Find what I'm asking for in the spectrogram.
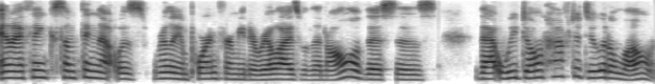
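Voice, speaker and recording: In a plain, everyday voice with an American accent, the speaker talks with ordinary pitch variation. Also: woman, medium pitch for a woman, fairly quick pace. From US Northeast. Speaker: herbalist and intuition teacher. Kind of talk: casual chat.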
